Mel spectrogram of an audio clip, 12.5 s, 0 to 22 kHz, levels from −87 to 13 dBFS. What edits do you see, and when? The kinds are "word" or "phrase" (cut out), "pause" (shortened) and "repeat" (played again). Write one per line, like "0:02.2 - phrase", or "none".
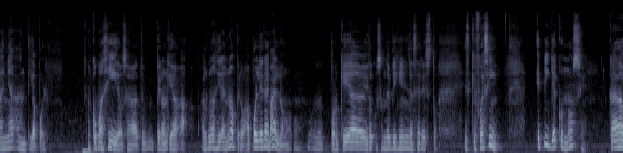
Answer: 0:03.3 - word
0:03.9 - pause
0:05.3 - word
0:07.4 - word
0:11.0 - word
